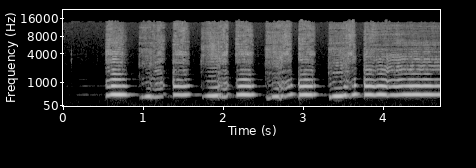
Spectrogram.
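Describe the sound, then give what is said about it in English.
A seashell horn, its end cut off to make a long tube, is blown in a series of loud, buzzy tonal blasts, about nine short ones and then a longer held note, the pitch sagging and bending between blasts as a hand inside the shell changes it. “Now, if I put my hand in here, I can change the pitch.”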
